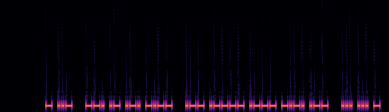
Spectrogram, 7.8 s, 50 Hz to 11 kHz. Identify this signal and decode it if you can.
Morse code, heard as a keyed tone, about 30 wpm, 700 Hz. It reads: TU GARY W1JCW SST
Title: K1USN SST QSO Practice - 30wpm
